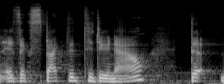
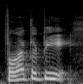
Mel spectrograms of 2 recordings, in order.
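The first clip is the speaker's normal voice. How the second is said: demonstrative yelling; 6 semitones higher than usual. Real, not acted. Streamer letting listeners hear them yell at chatters, worked up. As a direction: launch into a raised-pitch telling-off. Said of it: "You wanna hear me yell at them?".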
